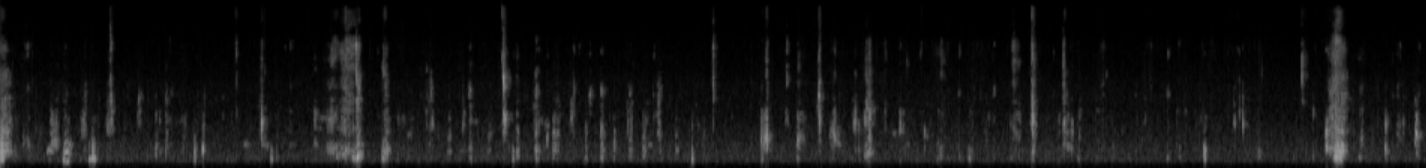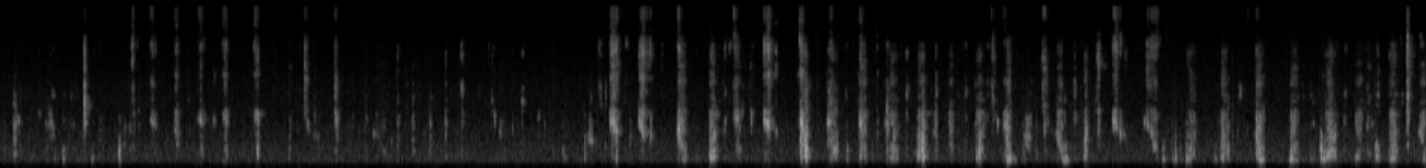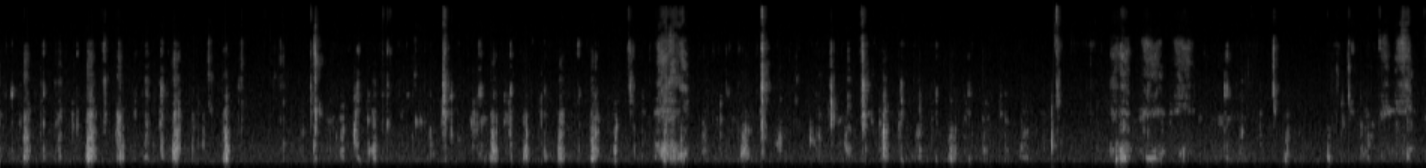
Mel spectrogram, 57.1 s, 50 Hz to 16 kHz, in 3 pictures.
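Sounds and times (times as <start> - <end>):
close chewing and eating: 0.0 - 57.0
mouth clicks: 43.9 - 57.0.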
